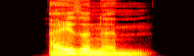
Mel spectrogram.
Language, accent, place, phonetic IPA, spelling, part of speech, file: German, Germany, Berlin, [ˈaɪ̯zənəm], eisenem, adjective, De-eisenem.ogg
- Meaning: strong dative masculine/neuter singular of eisen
